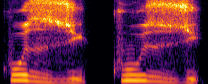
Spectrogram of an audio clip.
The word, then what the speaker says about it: cousu: notice that your tongue, it's a cou, so that's something like here, and then it's a zu. The z sound is pronounced somewhere here. It's alveolar, and so your tongue will be forced to going a bit front. Cousu, and the vowel will be pronounced in the same spot.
